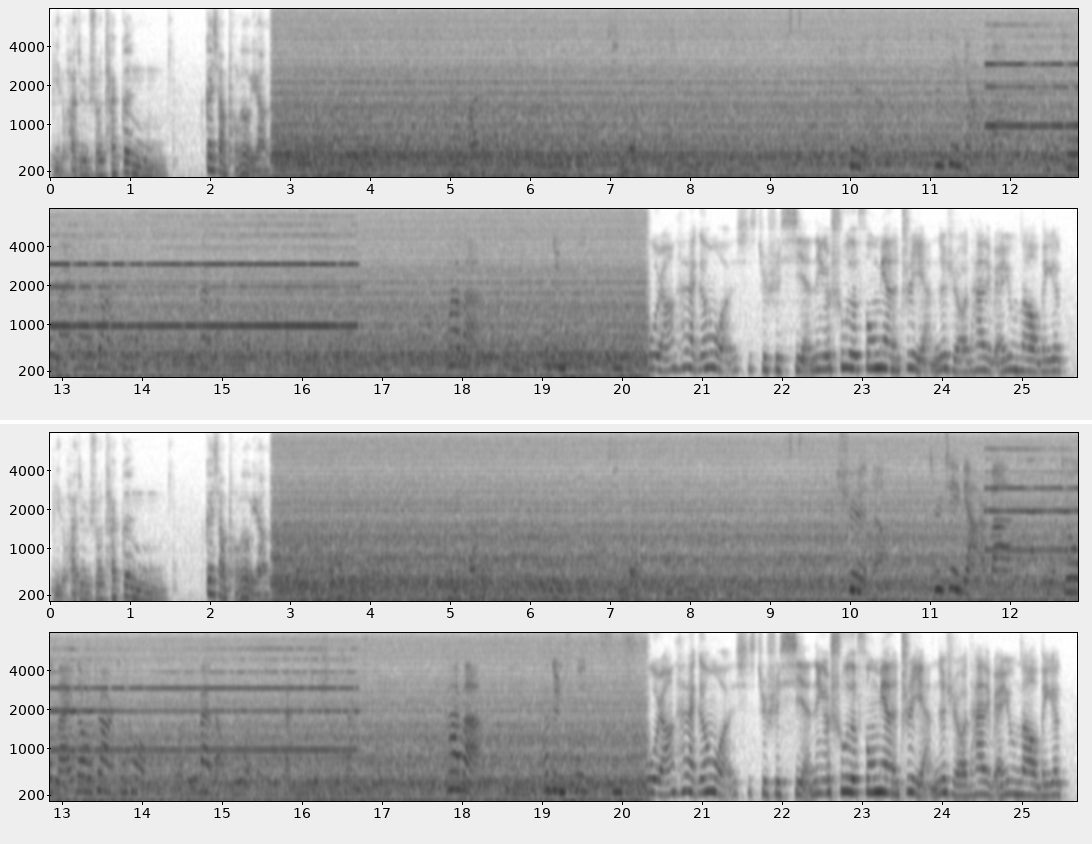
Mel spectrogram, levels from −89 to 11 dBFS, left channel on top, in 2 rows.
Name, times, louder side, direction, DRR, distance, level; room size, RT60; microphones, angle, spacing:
voice 1, 0.0-1.4 1.9-6.7 7.0-8.9, left 1 dB, 30° left, 0.7 m, -29 dB
sound 1, 2.7-20.3, left 1 dB, ahead, 1.0 m, -22 dB
sound 2, 8.1-17.6, left 2 dB, 80° left, 0.7 m, -27 dB
voice 2, 9.8-10.5 11.0-12.1 12.4-14.1 14.3-17.2 17.8-25.5, right 3 dB, 45° right, 0.5 m, -25 dB
sound 3, 11.7-16.7, left 4 dB, 30° right, 1.0 m, -23 dB
2.7 x 2.3 x 2.3 m
head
